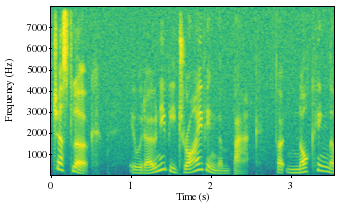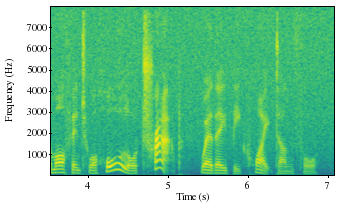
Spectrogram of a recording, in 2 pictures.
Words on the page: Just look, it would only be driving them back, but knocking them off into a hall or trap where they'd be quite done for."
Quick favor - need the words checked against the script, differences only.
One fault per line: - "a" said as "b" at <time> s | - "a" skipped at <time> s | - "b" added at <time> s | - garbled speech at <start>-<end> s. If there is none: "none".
none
